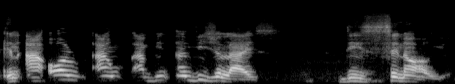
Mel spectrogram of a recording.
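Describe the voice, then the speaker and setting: His voice is a little high and fairly bright, with lively intonation, as this Haitian man gives a motivational talk in his Haitian accent. Emphatic, he keeps repeating key phrases with slow, drawn-out stresses. The audio is poor, with no room sound.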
